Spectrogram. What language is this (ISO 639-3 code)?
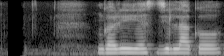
nep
